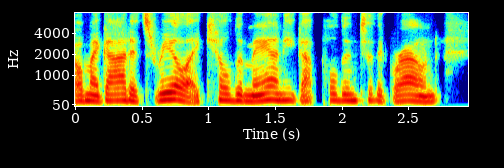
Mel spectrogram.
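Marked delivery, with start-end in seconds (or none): none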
